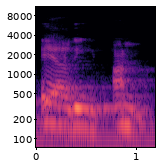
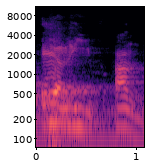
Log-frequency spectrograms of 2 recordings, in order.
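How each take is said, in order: First: "rief" slow, falling; slow weighted "er rief an"; stress on rief. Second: Said in the usual way. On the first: Shown as a demonstration. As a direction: spell out "er rief an" slowly. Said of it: "mit dieser Vokabel".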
